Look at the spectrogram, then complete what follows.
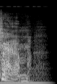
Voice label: "damn", expletives; stewie

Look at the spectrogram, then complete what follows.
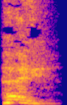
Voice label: "hey", Voice

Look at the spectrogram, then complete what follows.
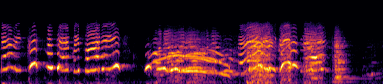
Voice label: merry christmas everybody girl

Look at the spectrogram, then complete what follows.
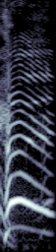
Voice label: "hey", male

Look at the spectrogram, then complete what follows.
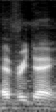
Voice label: every day announcer

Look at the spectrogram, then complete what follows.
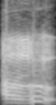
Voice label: uh, cartoon; ooh ahh; uh um

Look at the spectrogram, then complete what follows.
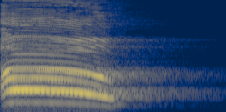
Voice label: "oh", Voice

